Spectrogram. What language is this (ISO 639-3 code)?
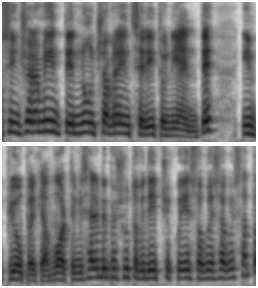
ita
